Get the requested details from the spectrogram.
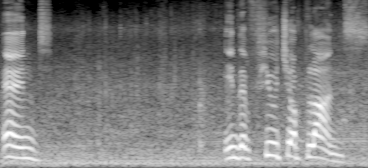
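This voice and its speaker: Against noticeable background noise, a man with an African accent speaks at a very slow pace. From Uganda. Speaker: content creator. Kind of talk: vlog monologue addressing viewers.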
